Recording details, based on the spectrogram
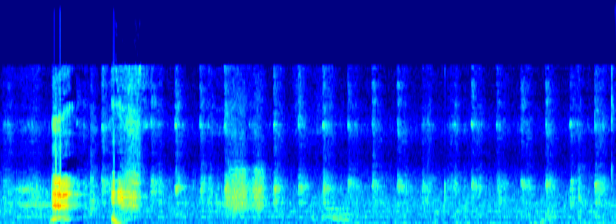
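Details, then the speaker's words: Two sharp, abrupt hiccups half a second apart over steady vehicle noise, from a person who says the hiccups started unexpectedly; hiccups. "So, I just got I don't know why, but I'm having hic- hiccups."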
